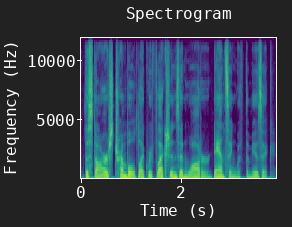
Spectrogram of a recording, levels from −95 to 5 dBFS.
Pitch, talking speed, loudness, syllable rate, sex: 185 Hz, 170 wpm, -17 LUFS, 4.6 syllables/s, female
